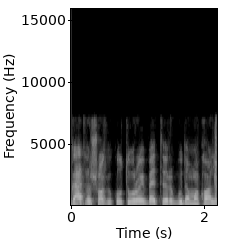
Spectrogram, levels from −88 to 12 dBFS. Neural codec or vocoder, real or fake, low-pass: none; real; 7.2 kHz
